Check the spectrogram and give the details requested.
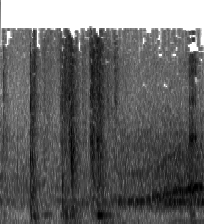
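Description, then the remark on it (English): A door opens for a visitor with a few sharp clunks and rattles of the latch and frame, then a steady, drawn-out creaking whine carries on underneath. No one speaks. “Someone's at the door.”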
